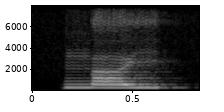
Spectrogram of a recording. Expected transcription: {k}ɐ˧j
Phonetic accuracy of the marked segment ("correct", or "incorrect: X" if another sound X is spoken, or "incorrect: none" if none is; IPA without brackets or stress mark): incorrect: ŋ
